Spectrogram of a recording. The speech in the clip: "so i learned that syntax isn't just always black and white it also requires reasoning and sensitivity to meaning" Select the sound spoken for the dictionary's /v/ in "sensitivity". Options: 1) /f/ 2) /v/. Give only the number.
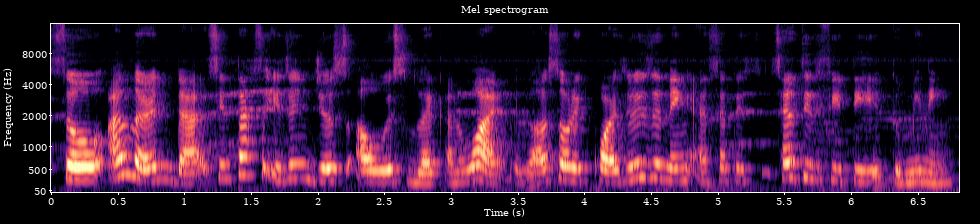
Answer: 1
